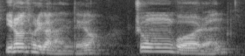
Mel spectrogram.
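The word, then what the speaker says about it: 中: 쫑구 쫑구 하긴 하는데요 근데 북방 쪽에서는 사실 중국이란 나라는 표준어 발음을 아나운서들의 표준어 발음은 방 쪽을 기준으로 설정을 하고 있거든요 그래서 표준어 발음은 중 완전히 우 발음은 아니에요 우의 입모양에서 입 안에 소리는 오 소리가 나는 겁니다 그래서 쫑 쫑 쫑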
